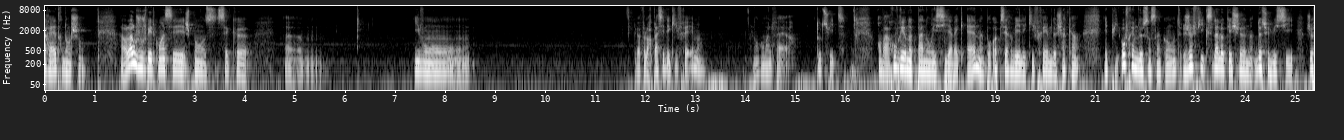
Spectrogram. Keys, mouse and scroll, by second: 1.9 KP_0, 10.9 click, 15.7 t, 16.7 t, 17.4 scroll up 1, 18.7 scroll up 2, 18.9 right click, 19.5 right click.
